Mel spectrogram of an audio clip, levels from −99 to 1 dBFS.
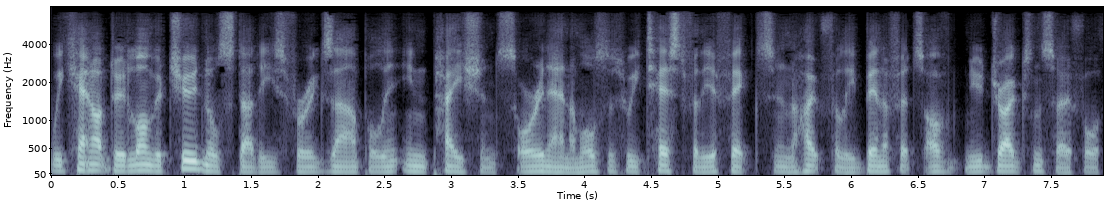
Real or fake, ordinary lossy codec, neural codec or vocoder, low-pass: fake; MP3, 48 kbps; codec, 16 kHz, 0.7 kbps, FocalCodec; 7.2 kHz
